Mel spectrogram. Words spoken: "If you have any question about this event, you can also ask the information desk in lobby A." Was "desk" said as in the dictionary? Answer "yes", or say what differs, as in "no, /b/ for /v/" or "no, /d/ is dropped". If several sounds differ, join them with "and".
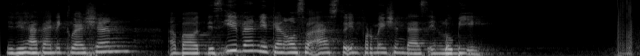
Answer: no, /k/ is dropped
